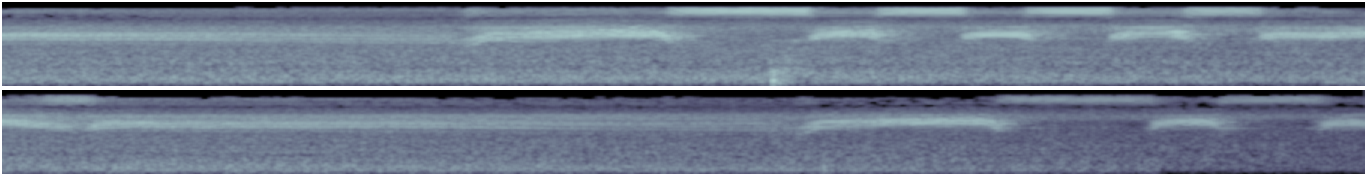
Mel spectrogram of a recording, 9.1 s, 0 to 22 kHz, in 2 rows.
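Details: Robust cicada (Hyalessa maculaticollis) sings a loud, shrill series of pulsing 'meen-meen' notes over a steady insect hiss, in August 2020 in rural Bungo-ōno, Ōita Prefecture, Japan.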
